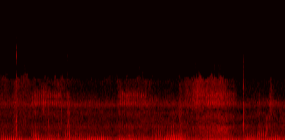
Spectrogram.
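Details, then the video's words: Short stretch of a cat's purr, an unbroken low buzzing rumble with slight rises and falls in strength. "Purring Cat"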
